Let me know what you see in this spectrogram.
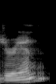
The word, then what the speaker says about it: Jourian: So my name's TJ Jurian.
